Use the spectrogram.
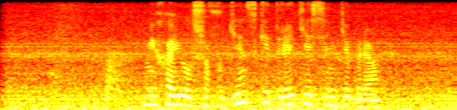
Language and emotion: Russian, neutral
